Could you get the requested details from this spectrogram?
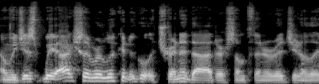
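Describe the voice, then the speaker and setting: A man speaks at a fairly low pitch in a Scottish accent. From east coast of Scotland. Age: young. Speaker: musician. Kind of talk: casual chat.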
